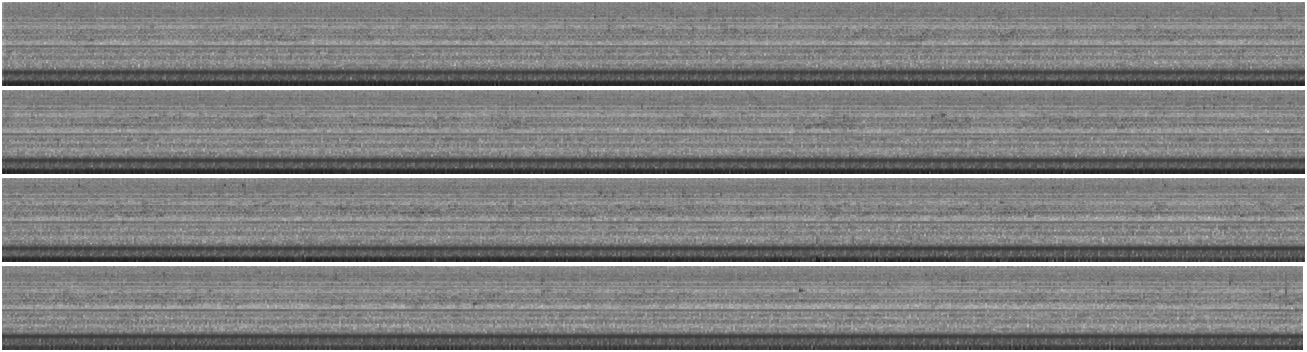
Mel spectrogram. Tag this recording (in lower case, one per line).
engine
